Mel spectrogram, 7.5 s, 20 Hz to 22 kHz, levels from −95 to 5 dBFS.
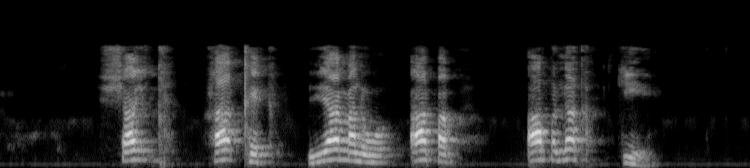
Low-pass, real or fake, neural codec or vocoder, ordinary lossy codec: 7.2 kHz; fake; codec, 16 kHz, 4 kbps, X-Codec, WavLM features, trained on Multilingual LibriSpeech; AAC, 64 kbps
